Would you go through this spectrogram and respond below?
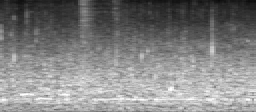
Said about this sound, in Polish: Tutaj widać w pełnej okazałości rzekę Tanew i te słynne progi, które zostały zarejestrowane jako unikatowe zjawisko na liście UNESCO.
